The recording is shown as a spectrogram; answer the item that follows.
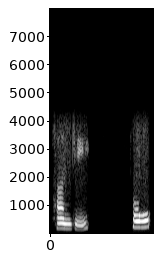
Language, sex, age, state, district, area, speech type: Punjabi, female, 30-45, Punjab, Moga, rural, conversation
